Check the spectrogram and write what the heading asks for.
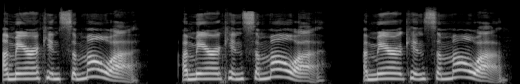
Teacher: the second word will be stressed. In this case, it will be the second syllable.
